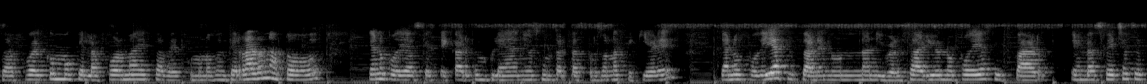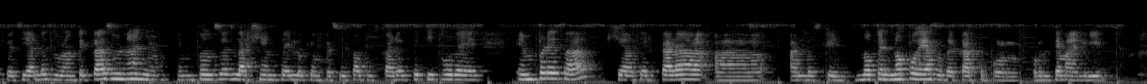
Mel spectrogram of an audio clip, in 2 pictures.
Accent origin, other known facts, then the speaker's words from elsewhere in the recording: Colombia; moved away; Yo soy de Colombia y siempre, o sea, en las ocasiones especiales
